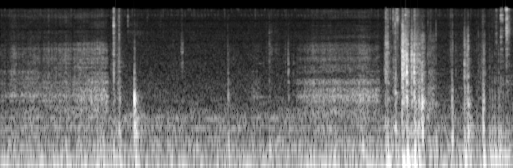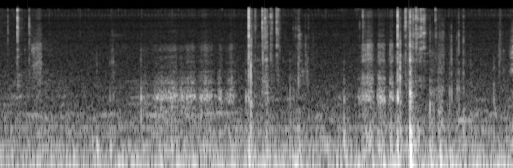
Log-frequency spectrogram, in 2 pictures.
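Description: Faint scratching of a pen drawing strokes on sketchbook paper, in several short patches, with a few sharp clicks, the loudest about four seconds in.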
